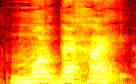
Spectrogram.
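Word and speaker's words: מרדכי: is morai morai more why are we saying more not more because this is kamat Katan or Kam or something they say Kamas Katan um when there is no stress on this and when the next next letter you know has AA um is a close syllable you say more not Mar it's like not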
